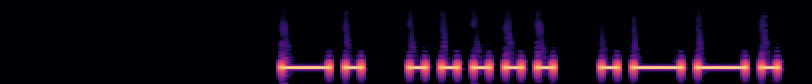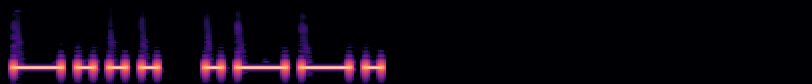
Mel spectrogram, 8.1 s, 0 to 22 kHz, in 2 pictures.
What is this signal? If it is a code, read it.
Morse code, heard as a keyed tone, about 15 wpm, 700 Hz. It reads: N5PBP
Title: USA Call Signs - 5 Characters - Repeated 3x - 15wpm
